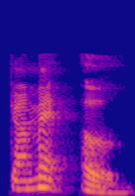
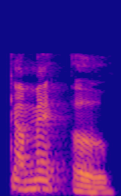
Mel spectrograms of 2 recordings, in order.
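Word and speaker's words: γαμέω: So, in my best Erasmian pronunciation, the verb is gameo, gameo, and in the contracted form, it is gamo, gamo.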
